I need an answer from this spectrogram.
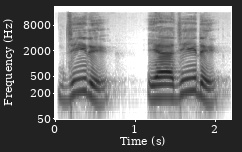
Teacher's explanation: এই দালটা হচ্ছে কলকলার হরফ ধাক্কা দিয়ে পড়তে হবে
